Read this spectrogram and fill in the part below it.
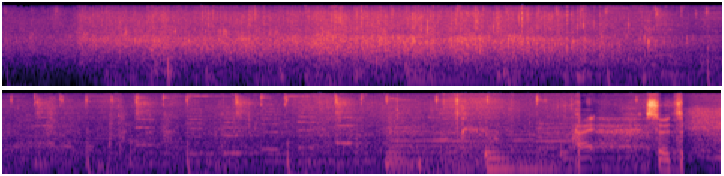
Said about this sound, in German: Vielen lieben Dank. Und damit bitte eine Runde Applaus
